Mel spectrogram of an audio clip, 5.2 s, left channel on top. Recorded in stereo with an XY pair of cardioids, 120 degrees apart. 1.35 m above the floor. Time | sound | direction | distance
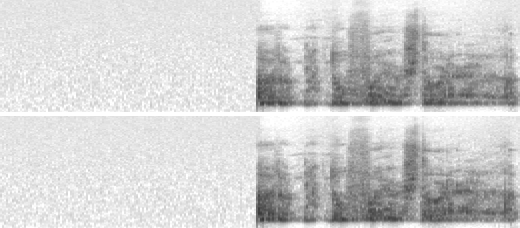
2.6 | laughter | 25° right | 0.8 m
